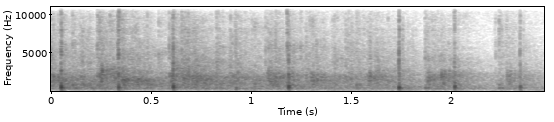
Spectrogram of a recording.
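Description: Scattered hand clapping from a conference audience honoring the MikroTik team, sparse and uneven with distinct individual claps over a dense wash, moderately close.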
